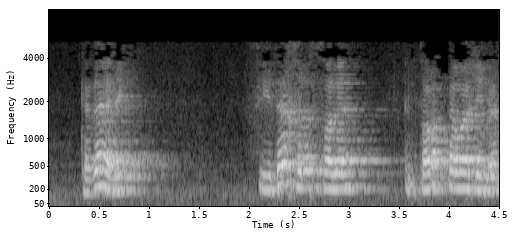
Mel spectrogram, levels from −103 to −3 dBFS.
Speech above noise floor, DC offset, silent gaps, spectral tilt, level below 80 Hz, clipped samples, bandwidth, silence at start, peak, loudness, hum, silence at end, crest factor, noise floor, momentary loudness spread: 33 dB; under 0.1%; none; -11.5 dB/octave; -64 dBFS; under 0.1%; 5.2 kHz; 0.3 s; -10 dBFS; -26 LUFS; none; 0 s; 16 dB; -58 dBFS; 16 LU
